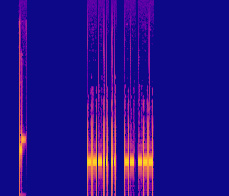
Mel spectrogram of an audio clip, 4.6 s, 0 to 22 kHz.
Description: Morse code, heard as a keyed tone, about 44 wpm, 700 Hz. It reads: 8I MO
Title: Winter Field Day Exchanges Encore 45wpm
